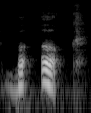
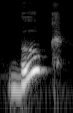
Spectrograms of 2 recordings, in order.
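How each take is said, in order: First: The vowel is a short uh sound. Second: The vowel is a long oo sound. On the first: The speaker calls it right. "let's try the uh sound" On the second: The speaker calls it wrong.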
